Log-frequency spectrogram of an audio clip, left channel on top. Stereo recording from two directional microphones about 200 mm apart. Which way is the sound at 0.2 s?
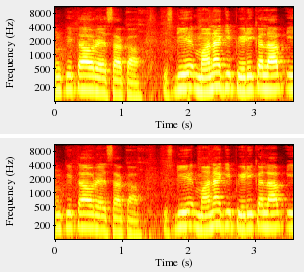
35° left (ahead or behind).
